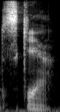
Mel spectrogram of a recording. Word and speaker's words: skia: It says, For the law, having a shadow, the word shadow there is the Greek word skia. It's spelled S-K-I-A.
